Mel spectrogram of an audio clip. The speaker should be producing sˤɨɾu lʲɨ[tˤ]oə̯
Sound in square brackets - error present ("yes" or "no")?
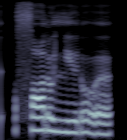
yes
